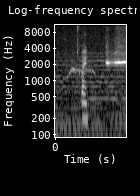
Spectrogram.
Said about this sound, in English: I'm going to put my fingers into my mouth and do a loud whistle to call my friend over.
